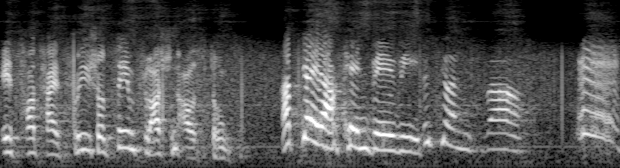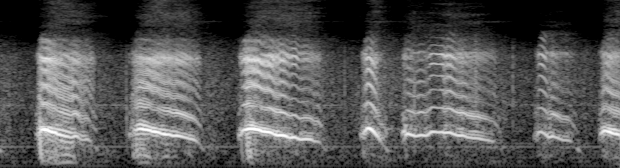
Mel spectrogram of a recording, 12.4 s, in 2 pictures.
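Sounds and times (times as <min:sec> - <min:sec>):
speech: 0:00.0 - 0:08.0
seagulls screeching: 0:05.8 - 0:12.3.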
